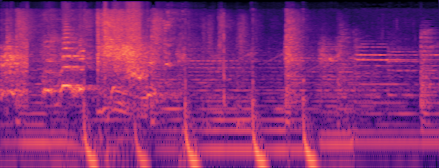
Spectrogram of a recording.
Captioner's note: stops laughing; smack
